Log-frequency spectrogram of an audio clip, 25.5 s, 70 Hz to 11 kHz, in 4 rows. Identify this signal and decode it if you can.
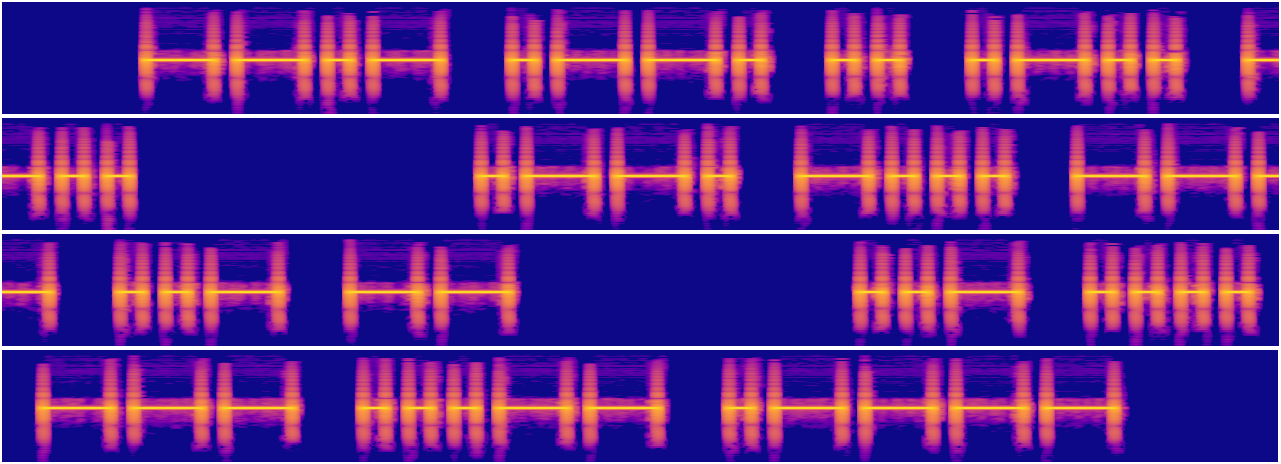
Morse code, heard as a keyed tone, about 10 wpm, 800 Hz. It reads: QPILD PBOUM UHO31
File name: LEZIONI / 6 PKX0 / 6 P 10wpm 2432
